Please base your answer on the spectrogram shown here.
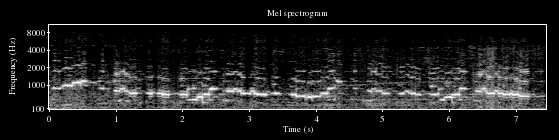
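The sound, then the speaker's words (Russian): A solo flute plays a flowing mid-register melody in breathy phrases separated by brief pauses. “Ну, скажем, например, одна флейта звучит так.”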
